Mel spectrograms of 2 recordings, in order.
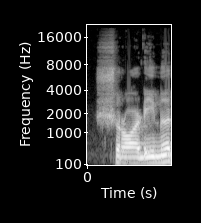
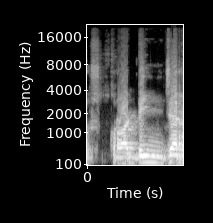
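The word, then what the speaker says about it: Schrödinger: तो quantum mechanical model इसका सबसे फाउंडेशनल इक्वेशन है श्रोडिनर इक्वेशन। कुछ लोग इसको क्रोडिजर बोलते हैं। लेकिन इसका है श्र डी नर। ये ये जो है ना ये कौन भाई? जी साइलेंट है।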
